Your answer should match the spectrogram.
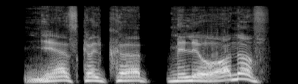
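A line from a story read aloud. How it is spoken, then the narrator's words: Stunned mutter. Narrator (Russian): ошеломленно пробормотал Драксор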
